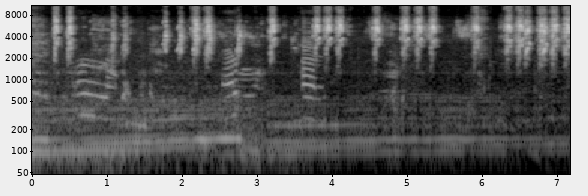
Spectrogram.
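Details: Javan myna chick, two weeks of age, being fed and begging: repeated sharp, high, scratchy chirps in uneven bursts, with brief low human speech and a background hum early on.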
